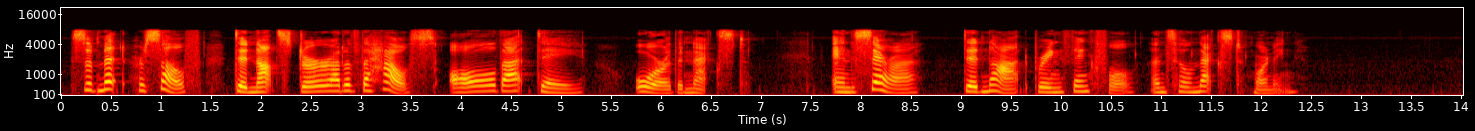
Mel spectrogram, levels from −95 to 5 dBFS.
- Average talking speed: No, slow, 105 wpm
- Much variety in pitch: No, average, 4.4 semitones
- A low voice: No, high, 220 Hz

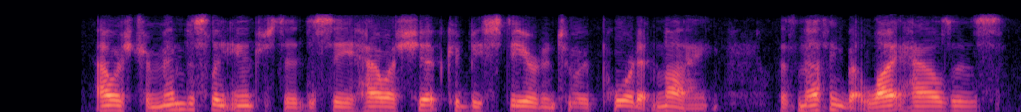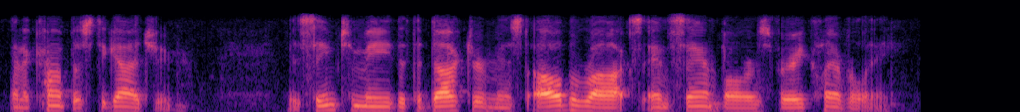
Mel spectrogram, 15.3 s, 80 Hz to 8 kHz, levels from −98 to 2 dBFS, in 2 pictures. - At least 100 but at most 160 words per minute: No, average, 170 wpm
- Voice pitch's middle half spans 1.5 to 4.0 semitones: Yes, average, 2.9 semitones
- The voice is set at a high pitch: No, low, 120 Hz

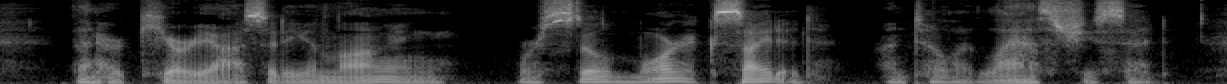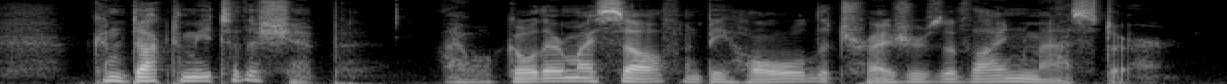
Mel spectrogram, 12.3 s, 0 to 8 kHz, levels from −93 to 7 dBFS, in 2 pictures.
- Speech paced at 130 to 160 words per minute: Yes, average, 150 wpm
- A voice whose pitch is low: Yes, very low, 95 Hz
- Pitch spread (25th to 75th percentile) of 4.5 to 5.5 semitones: Yes, average, 4.9 semitones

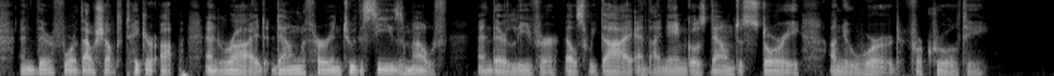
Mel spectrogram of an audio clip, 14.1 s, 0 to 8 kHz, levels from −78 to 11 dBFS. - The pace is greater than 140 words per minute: Yes, average, 150 wpm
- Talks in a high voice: No, very low, 75 Hz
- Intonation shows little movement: No, average, 3.4 semitones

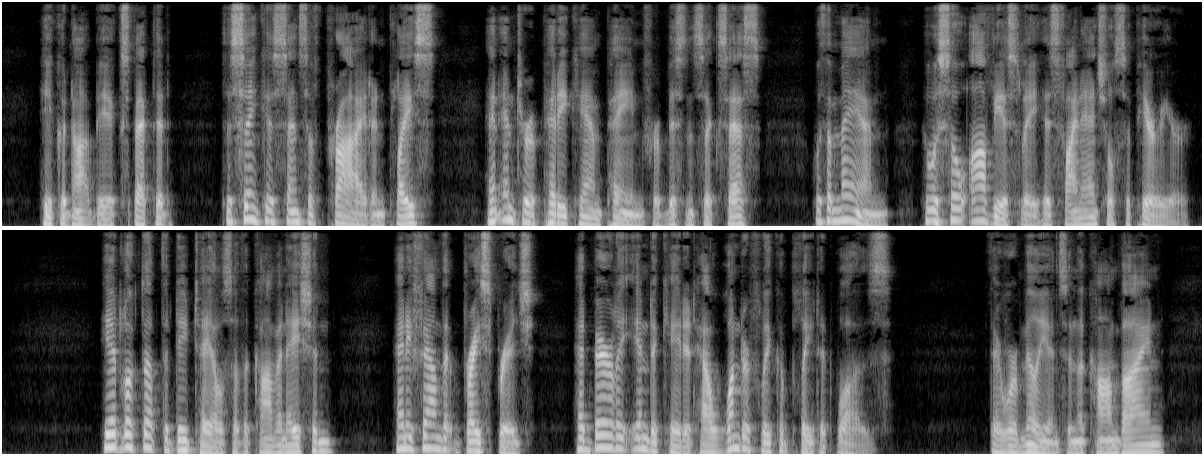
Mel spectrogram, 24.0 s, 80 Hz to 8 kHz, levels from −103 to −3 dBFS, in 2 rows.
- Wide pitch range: Yes, wide, 7.9 semitones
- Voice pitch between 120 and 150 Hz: No, low, 105 Hz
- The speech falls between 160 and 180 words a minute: No, average, 150 wpm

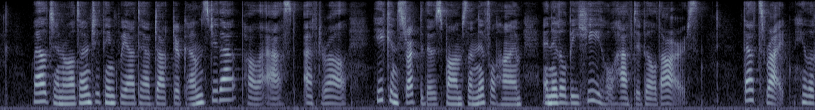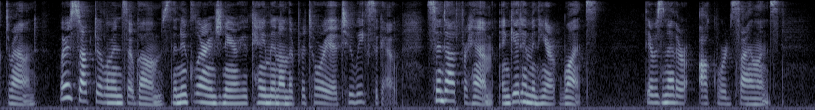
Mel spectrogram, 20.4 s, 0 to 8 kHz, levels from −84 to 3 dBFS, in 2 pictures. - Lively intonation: No, average, 3.5 semitones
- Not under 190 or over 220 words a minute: Yes, fast, 205 wpm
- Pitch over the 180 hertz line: Yes, high, 190 Hz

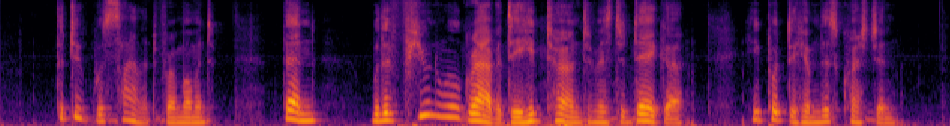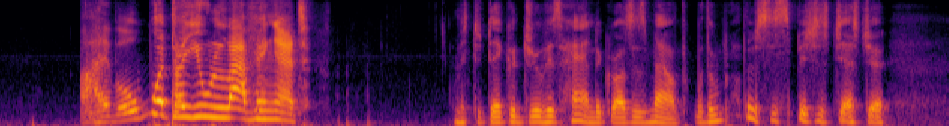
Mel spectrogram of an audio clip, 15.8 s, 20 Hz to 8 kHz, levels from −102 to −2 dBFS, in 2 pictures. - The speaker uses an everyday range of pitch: No, wide, 7.0 semitones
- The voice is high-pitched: No, medium, 150 Hz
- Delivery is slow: No, average, 155 wpm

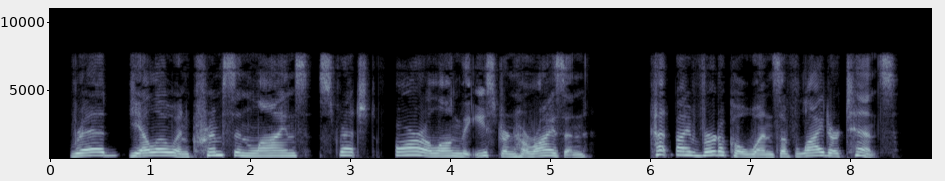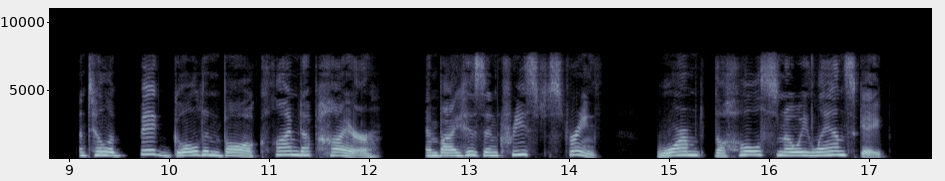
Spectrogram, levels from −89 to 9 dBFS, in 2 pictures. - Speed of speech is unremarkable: No, slow, 125 wpm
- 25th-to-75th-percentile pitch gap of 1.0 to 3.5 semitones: No, average, 4.7 semitones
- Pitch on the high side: Yes, high, 225 Hz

